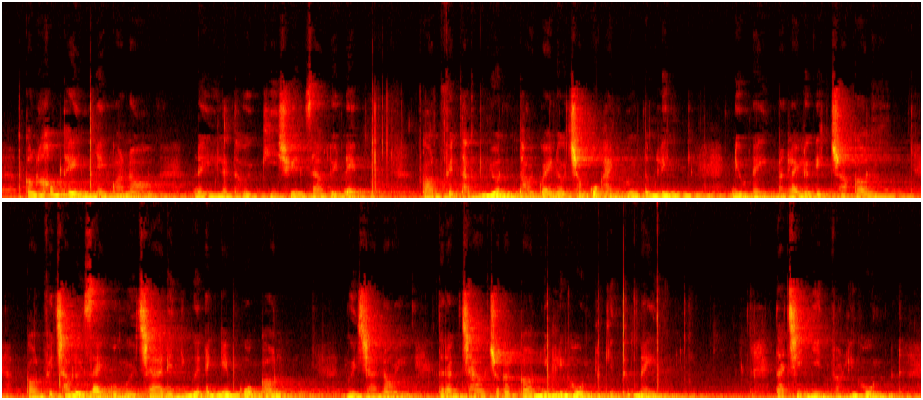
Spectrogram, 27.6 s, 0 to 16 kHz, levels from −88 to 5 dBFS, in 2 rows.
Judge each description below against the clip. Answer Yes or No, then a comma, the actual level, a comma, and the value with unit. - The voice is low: No, high, 235 Hz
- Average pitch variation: No, narrow, 2.3 semitones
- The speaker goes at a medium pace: No, slow, 155 wpm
